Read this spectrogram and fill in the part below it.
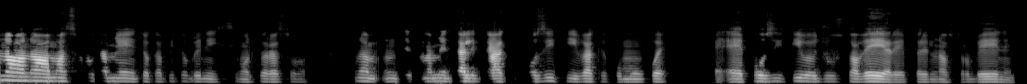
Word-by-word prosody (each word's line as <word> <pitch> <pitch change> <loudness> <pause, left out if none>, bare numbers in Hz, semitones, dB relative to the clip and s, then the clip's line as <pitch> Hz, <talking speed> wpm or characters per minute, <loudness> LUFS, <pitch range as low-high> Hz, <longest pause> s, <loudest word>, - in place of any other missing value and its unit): no, 190 -2 +11
no 170 -2 +9
ma 155 0 +2
assolutamente 150 -3 -7
ho - - -10
capito 140 +1 -19
benissimo 120 -3 -14
il 115 - -21
tuo 130 - -12
resto 125 -1 -11 0.4
una 155 -1 -5
mhmm, 140 0 -8
d 135 - -18
una 145 - -5
mentalità 140 -1 +3 0.2
positiva 140 -2 -6
che 135 -1 -25
comunque 125 0 -8 0.4
è - - -17
è 130 -1 -4
positivo 145 +2 -6
e - - -5
giusto 135 0 -12
avere 125 -4 +2
per 120 +1 -12
il 120 0 -11
nostro 115 +1 -13
bene, 120 -3 -5
135 Hz, 165 wpm, -22 LUFS, 125-145 Hz, 0.4 s, no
